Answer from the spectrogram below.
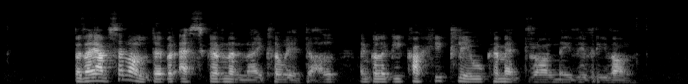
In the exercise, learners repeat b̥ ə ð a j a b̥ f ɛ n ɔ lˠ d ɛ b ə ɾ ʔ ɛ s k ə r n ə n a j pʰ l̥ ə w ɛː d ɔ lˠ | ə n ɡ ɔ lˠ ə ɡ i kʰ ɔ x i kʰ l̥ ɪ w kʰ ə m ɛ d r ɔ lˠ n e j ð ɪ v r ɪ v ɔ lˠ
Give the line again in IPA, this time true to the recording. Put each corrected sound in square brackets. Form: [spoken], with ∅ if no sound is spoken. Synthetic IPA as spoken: b̥ ə ð a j a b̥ [s] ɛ n ɔ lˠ d ɛ b ə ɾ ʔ ɛ s k ə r n ə n a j [kʰ] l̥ ə w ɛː d ɔ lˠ | ə n ɡ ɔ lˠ ə ɡ i kʰ ɔ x i kʰ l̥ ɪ w kʰ ə m ɛ d r ɔ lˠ n e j ð ɪ v r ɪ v ɔ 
